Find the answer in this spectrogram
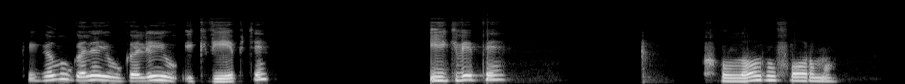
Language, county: Lithuanian, Klaipėda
